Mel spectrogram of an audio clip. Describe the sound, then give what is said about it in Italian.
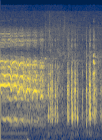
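A unicorn galloping away: a high whinny, then a quick run of hoofbeats that sound like a horse's. “E scomparve al galoppo.”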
